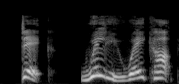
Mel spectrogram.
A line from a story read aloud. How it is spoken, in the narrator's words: He said loudly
